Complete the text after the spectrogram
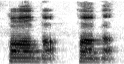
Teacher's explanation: Just by using two lips they are produced or articulated. Pa, ba. Pa is voiceless, ba is voiced. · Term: bilabial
